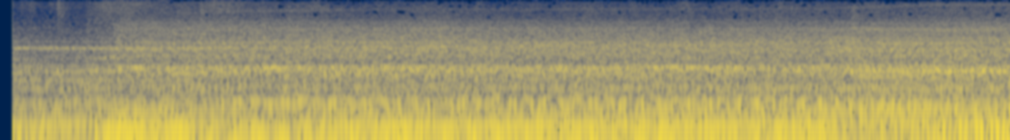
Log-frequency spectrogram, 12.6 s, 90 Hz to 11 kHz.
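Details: Isumi Railway Isumi 300-type diesel railcar 302 pulling away: heavy diesel drone building with steady low tones and a faint droning overtone on top. Unusual acceleration noise of unclear cause.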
